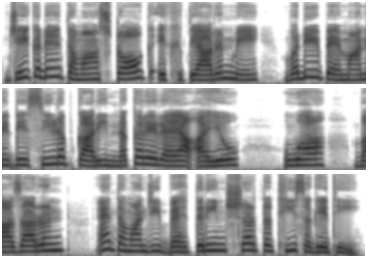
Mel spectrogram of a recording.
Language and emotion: Sindhi, neutral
